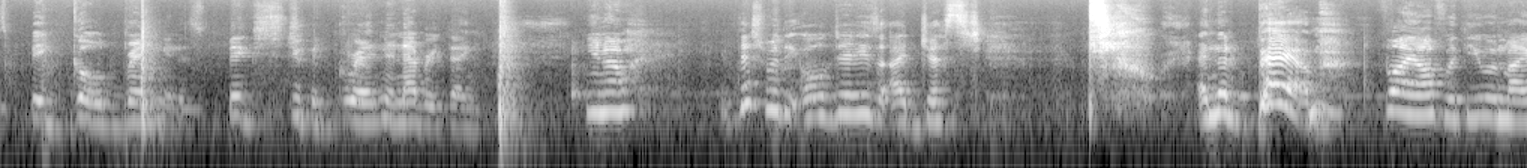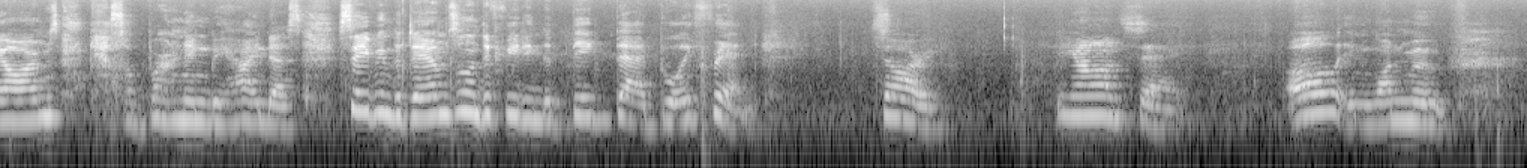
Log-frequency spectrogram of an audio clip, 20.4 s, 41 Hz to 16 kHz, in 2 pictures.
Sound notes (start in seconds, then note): 5.2 MADDOX takes aim at an imaginary Jason with a ‘pchoo’ noise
